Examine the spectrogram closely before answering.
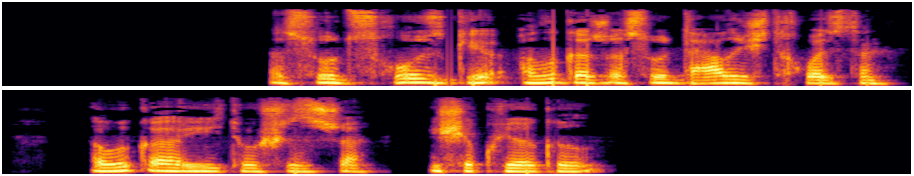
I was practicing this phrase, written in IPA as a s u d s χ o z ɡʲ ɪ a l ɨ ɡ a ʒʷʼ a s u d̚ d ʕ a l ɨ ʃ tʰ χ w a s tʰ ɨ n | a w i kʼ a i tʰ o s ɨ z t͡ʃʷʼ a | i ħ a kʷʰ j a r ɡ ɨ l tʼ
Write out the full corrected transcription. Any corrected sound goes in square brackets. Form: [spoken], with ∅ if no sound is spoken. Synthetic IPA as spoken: a s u d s χ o z ɡʲ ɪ a l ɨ ɡ a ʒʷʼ a s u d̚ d ʕ a l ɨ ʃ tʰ χ w a [z] tʰ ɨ n | a w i kʼ a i tʰ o [ʂ] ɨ z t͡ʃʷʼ a | i [ʃ] a kʷʰ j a r ɡ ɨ l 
